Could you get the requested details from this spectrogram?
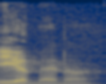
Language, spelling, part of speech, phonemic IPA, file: German, Ehemänner, noun, /ˈeːəˌmɛnɐ/, De-Ehemänner.ogg
- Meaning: nominative/accusative/genitive plural of Ehemann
